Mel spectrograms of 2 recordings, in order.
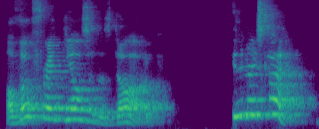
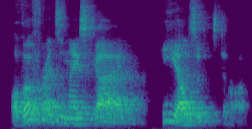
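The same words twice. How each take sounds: First: Much higher and louder, lifting brightly onto nice guy; ending on the good news. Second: Louder demo read, each clause falling to a close, yells carrying the weight; ending on the bad news. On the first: A lecturer tests students with an example sentence, upbeat ending. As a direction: make he's a nice guy the bright, lasting close. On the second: A lecturer tests students with an example sentence, weighted on the bad part. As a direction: let yells at his dog land last and heavy. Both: Shown as a demonstration. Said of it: "you tell me if they line up".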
